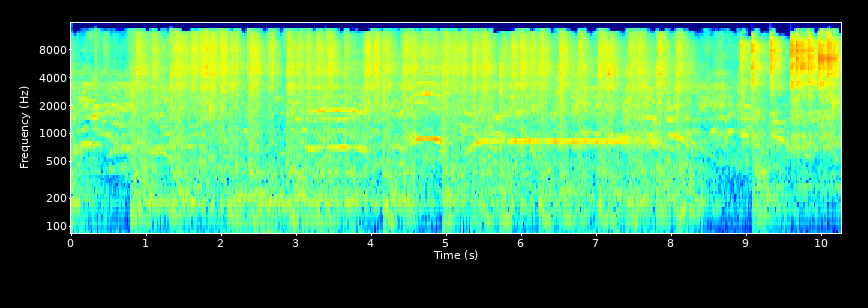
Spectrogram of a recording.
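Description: Bass drum and snare drum played together in a marching-band style drum routine, with voices shouting and whooping over the drumming.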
